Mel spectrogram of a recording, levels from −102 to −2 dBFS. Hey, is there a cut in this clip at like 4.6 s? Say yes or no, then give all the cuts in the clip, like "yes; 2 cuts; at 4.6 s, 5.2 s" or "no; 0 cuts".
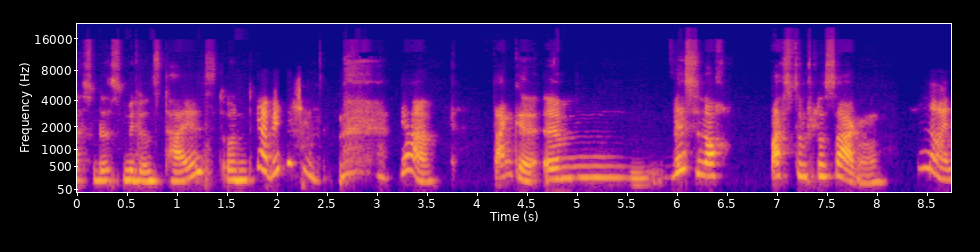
no; 1 cut; at 2.5 s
